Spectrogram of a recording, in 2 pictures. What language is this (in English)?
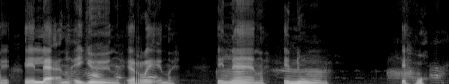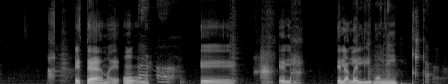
Tepinapa Chinantec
